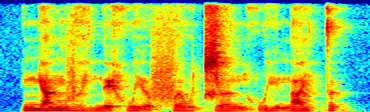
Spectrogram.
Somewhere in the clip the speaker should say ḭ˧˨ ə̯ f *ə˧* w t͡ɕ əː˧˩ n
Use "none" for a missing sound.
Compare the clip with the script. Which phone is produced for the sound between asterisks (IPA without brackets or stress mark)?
ə˧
